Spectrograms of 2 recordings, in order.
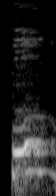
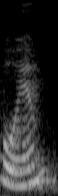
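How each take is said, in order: First: The word is squeezed into one syllable. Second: The word is said with two syllables. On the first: The speaker calls it wrong. "पोम तो बिल्कुल गलत है" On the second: The speaker calls it right. "जो आप बोलते आए हैं पोएम, यही बोलिए"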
